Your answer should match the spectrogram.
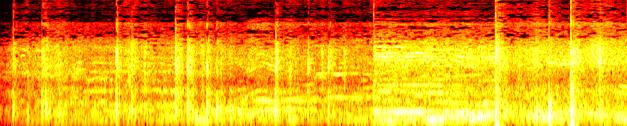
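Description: Firecrackers going off in scattered sharp pops, the two loudest near the end, over music and people's voices.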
